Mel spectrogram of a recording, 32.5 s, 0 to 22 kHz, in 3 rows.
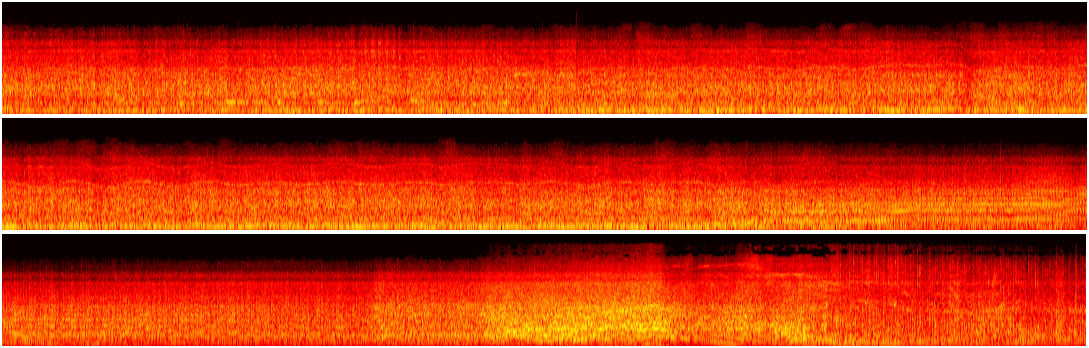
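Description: Small-tire drag racing cars idling loudly at the starting line, their engines rising in pitch toward the end. About 26 seconds in they launch into a full-throttle pass, much louder, with the engine pitch sweeping up and then falling quickly as the cars run away down the track.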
